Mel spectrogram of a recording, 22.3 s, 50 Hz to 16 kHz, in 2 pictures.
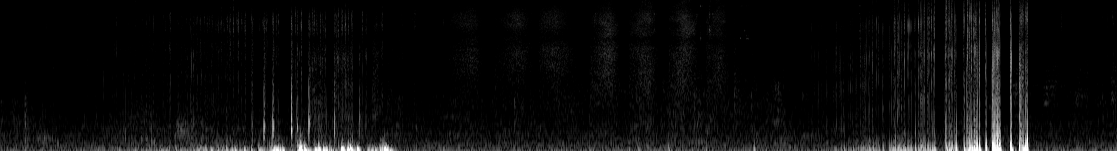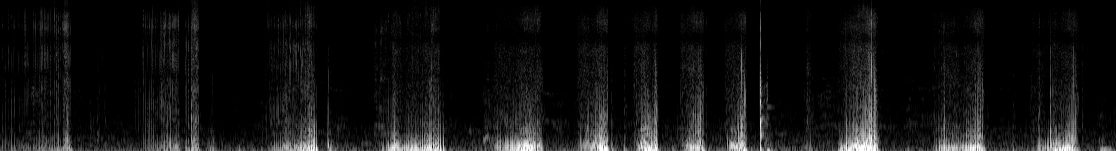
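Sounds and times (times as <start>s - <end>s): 
book page turning with friction: 0.9s - 4.8s, 8.0s - 10.3s, 11.0s - 11.9s, 12.5s - 20.0s, 20.5s - 22.3s.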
